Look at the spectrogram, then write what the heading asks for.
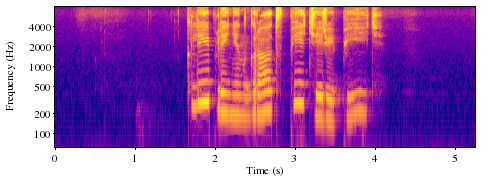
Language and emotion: Russian, sad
